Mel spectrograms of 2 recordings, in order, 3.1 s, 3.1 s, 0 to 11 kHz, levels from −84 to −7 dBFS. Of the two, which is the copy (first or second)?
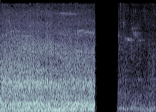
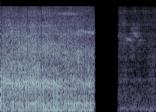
second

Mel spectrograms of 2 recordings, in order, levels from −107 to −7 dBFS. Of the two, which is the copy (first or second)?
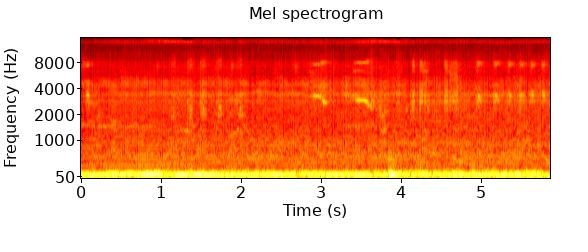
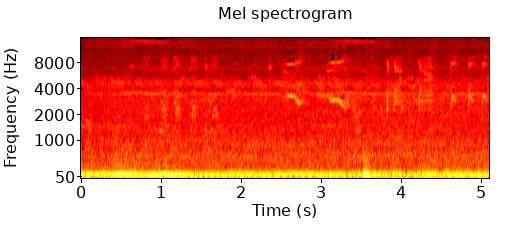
first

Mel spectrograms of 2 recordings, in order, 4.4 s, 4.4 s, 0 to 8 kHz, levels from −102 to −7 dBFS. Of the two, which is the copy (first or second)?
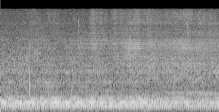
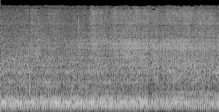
second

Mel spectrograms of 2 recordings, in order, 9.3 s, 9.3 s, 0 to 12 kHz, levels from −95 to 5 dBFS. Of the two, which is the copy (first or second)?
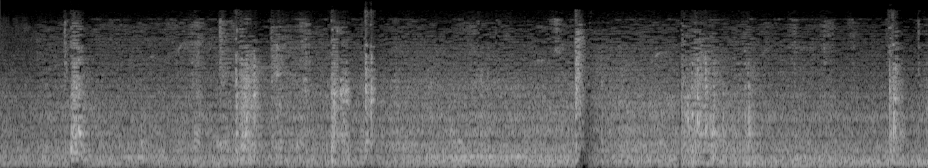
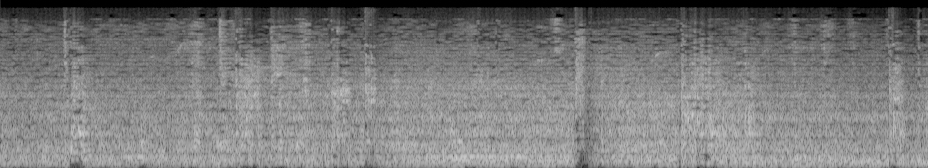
second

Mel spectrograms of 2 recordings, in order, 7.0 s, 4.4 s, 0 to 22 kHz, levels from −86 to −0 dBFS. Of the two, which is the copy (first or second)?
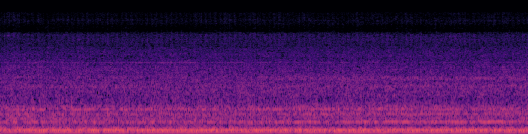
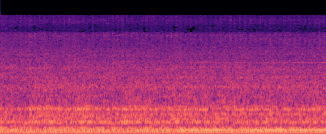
first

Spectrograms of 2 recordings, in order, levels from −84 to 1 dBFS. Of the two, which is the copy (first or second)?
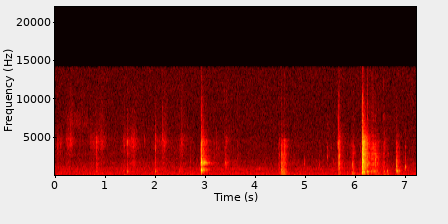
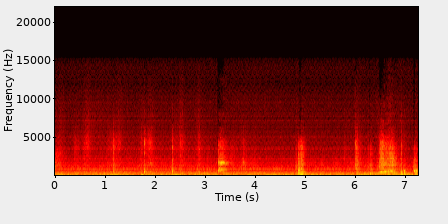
second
